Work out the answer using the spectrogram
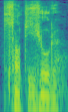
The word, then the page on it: centijoule: France (Île-de-France); /sɑ̃.ti.ʒul/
